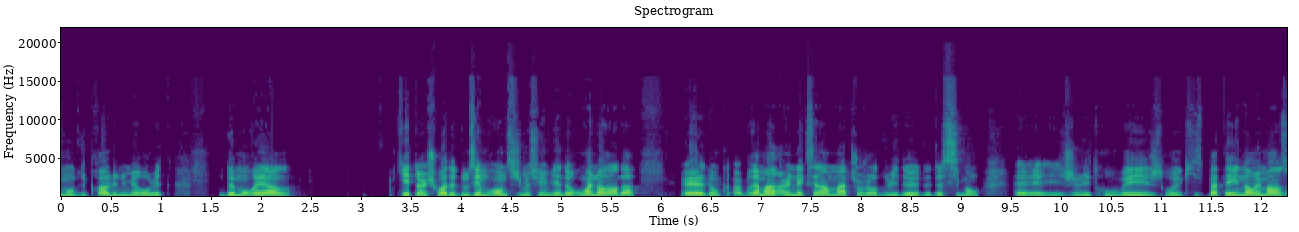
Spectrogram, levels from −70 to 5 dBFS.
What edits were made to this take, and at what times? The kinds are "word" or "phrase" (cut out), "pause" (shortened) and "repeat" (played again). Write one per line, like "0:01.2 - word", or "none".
none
